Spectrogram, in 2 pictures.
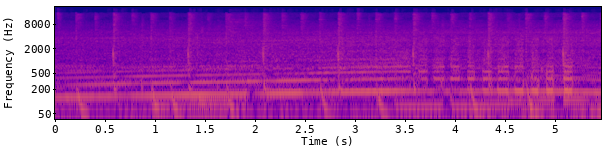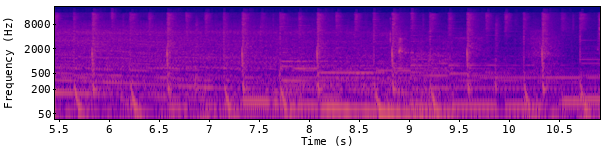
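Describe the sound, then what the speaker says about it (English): Engine running continuously on a test stand during a dynamometer run, droning steadily with shifting pitch and a rapid ticking pulse throughout, no talking. "Now let's go on to engine testing."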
